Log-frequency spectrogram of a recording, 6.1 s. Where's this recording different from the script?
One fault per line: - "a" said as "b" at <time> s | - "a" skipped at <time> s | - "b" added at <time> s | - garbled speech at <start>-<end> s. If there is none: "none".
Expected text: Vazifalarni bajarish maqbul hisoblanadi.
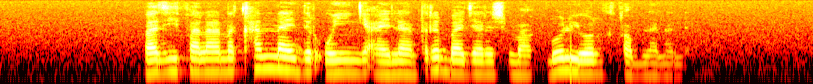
- "qandaydir o‘yinga aylantirib" added at 1.9 s
- "yo‘l" added at 4.4 s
